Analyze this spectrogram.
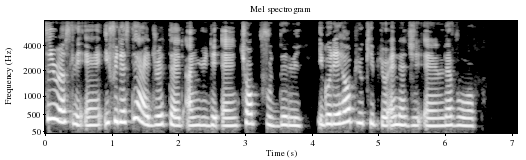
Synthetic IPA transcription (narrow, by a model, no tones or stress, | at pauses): siɹiɔsliʔɛ̃nifjudesteaɪdɹetɛdã̰njudeʔɛ̃nt͡ʃɔpfut̚deli | iɡodeɦɛlpjukʰipjɔʔɛnɛd͡ʒiʔɛ̃nlɛvəɔp̚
